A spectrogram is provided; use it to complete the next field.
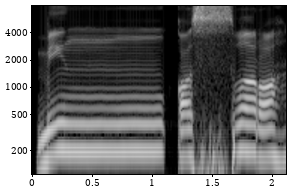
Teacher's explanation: Kalau kita mudahkan dalam memahami bahwa nun sukun ketemu qaf itu bunyinya ang, kemudian disertai dengan menaiknya pangkal lidah ya, menimbulkan suara tebal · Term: ikhfa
